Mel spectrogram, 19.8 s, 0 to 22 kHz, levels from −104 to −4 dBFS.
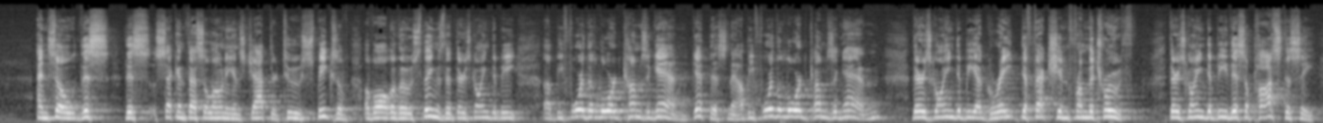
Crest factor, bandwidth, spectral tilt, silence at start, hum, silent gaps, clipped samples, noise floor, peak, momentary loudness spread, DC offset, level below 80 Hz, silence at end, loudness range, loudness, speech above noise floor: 18 dB; 16.5 kHz; -4.5 dB/octave; 0.55 s; none; none; under 0.1%; -55 dBFS; -4 dBFS; 11 LU; under 0.1%; -60 dBFS; 0.15 s; 2 LU; -21 LUFS; 35 dB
